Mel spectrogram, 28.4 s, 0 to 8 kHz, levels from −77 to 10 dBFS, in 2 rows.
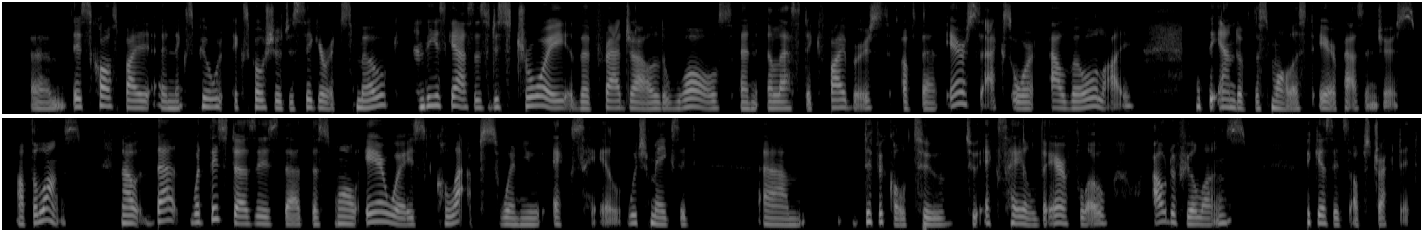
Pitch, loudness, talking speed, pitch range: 195 Hz, -39 LUFS, 145 wpm, 175-225 Hz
